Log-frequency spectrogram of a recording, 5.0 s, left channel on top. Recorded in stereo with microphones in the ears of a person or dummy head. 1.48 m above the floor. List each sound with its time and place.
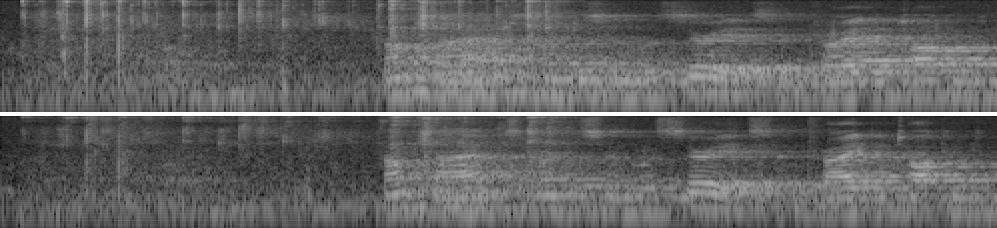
0.1 s keys jangling: 15° left (ahead or behind), 0.5 m; by 2.8 s 25° left (ahead or behind), 3 m
1.9 s a man speaking: 75° right (ahead or behind), 3 m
